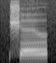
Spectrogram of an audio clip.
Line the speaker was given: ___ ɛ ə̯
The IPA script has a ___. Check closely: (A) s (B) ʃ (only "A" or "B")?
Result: B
